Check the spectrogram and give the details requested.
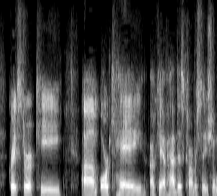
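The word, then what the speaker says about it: Cay: store key um or K. Okay, I've had this conversation with locals and they pronounce it key, but they say we should pronounce it K because that's how it's spelled and that's how it should be pronounced.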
